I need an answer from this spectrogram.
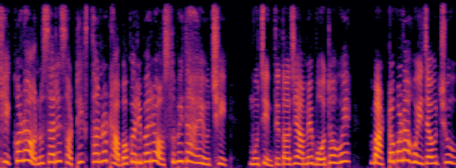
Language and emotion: Odia, fearful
